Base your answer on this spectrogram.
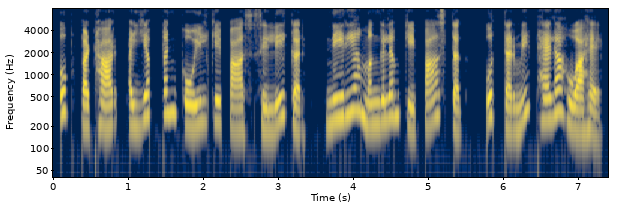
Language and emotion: Hindi, neutral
